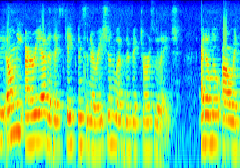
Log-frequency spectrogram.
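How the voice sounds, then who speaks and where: A woman in a French accent talks at a fairly slow pace and a fairly high pitch, with fairly even intonation. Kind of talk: book reading.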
